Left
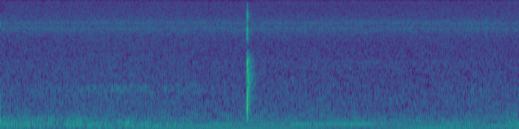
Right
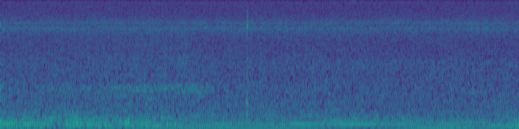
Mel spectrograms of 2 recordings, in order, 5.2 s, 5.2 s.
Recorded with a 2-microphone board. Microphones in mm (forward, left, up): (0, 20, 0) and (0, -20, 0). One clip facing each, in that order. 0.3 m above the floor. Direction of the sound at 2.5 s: 80° left.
